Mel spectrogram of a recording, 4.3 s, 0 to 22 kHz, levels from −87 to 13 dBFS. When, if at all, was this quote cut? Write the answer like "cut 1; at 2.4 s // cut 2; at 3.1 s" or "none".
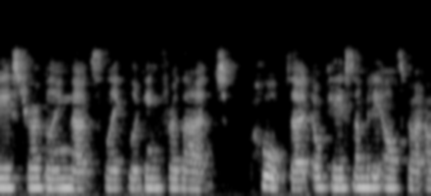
none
